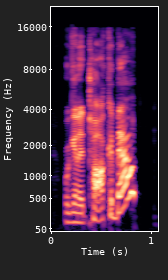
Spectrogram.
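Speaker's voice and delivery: exaggerated upspeak rise on the word about. Giving a deliberately bad upspeak example: exaggerated upspeak rise on about. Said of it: "It's called upspeak. ... I dislike upspeak, though. ... that's a really bad".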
